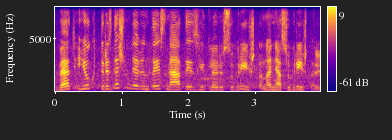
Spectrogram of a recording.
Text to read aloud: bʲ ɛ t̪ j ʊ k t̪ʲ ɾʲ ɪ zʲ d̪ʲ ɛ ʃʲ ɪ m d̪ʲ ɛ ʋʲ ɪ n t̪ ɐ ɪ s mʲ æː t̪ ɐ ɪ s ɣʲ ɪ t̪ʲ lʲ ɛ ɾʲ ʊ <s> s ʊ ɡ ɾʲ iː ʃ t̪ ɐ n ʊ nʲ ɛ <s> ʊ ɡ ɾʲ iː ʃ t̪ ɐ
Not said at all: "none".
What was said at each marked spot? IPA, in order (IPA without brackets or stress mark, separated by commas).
s, s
